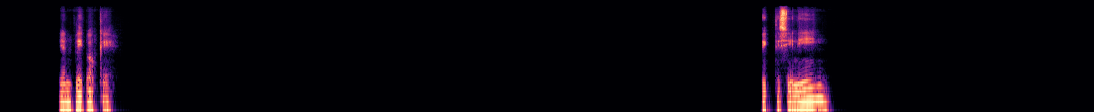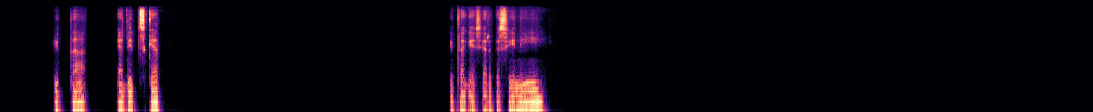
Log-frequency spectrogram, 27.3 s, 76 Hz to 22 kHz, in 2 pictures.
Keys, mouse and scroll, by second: 0.5 click, 1.2 typing, 4.0 middle click, 4.8 middle click, 4.8 scroll up 1, 5.3 middle click, 6.5-8.3 middle drag, 9.3 click, 11.1 click, 12.8 click, 14.3 click, 16.4 middle click, 16.8 scroll up 2, 17.2 middle click, 17.2 scroll down 2, 17.3 middle click, 17.3-17.7 scroll up 4, 17.5 middle click, 17.8 middle click, 18.7 click, 20.9 middle click, 21.8-22.3 scroll down 4, 21.9 middle click, 22.3 middle click, 22.6 middle click, 22.9 middle click, 23.1 middle click, 23.2 click, 24.4 click, 25.0 click, 27.0 click.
